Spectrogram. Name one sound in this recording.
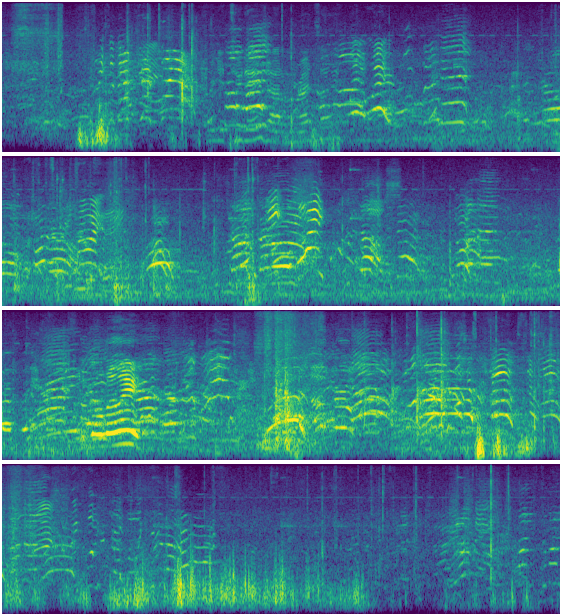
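Young women shout and call out across an open playing field.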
